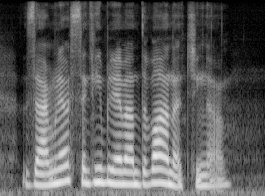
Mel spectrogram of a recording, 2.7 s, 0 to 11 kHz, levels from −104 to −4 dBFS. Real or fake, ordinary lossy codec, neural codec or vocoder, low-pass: fake; none; autoencoder, 22.05 kHz, a latent of 192 numbers a frame, VITS, trained on many speakers; none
